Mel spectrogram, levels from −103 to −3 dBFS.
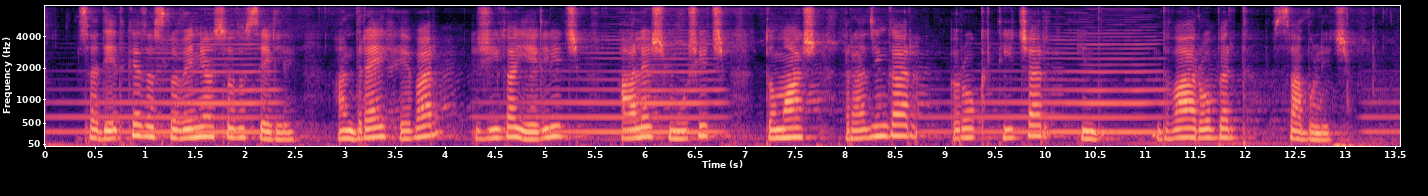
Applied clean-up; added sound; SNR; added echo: none; Wind instrument, woodwind instrument; 13 dB; reverberation time 1.9 s.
